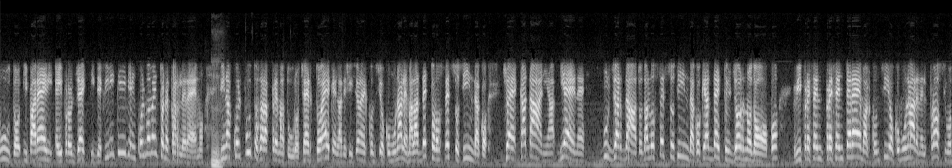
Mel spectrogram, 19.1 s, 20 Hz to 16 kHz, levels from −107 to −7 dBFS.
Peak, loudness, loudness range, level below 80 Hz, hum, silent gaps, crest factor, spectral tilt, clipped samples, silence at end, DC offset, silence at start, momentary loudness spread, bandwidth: -4 dBFS; -20 LUFS; 3 LU; -50 dBFS; none; none; 16 dB; -7 dB/octave; under 0.1%; 0 s; under 0.1%; 0 s; 10 LU; 4.3 kHz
